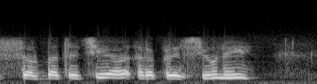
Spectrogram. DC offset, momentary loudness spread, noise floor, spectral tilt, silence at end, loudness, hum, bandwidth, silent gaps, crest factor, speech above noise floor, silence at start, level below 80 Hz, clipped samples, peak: under 0.1%; 4 LU; -39 dBFS; -5.5 dB/octave; 0.25 s; -15 LUFS; none; 5.4 kHz; none; 10 dB; 25 dB; 0 s; -52 dBFS; under 0.1%; -4 dBFS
